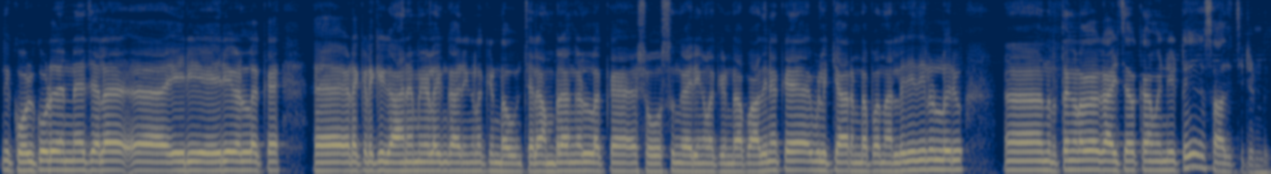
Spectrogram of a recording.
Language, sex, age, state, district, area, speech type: Malayalam, male, 60+, Kerala, Kozhikode, urban, spontaneous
